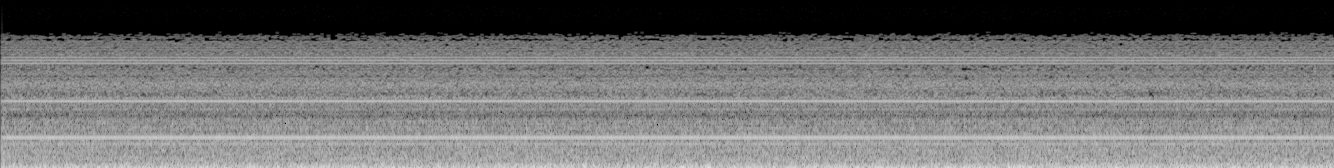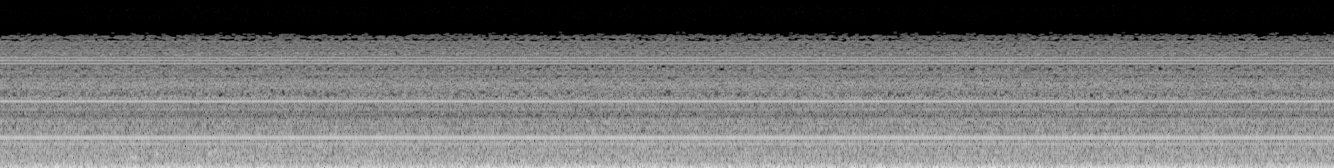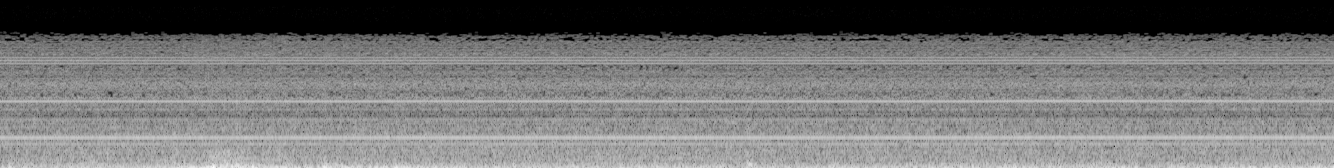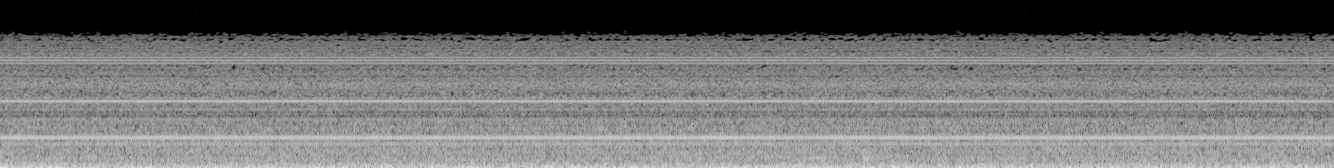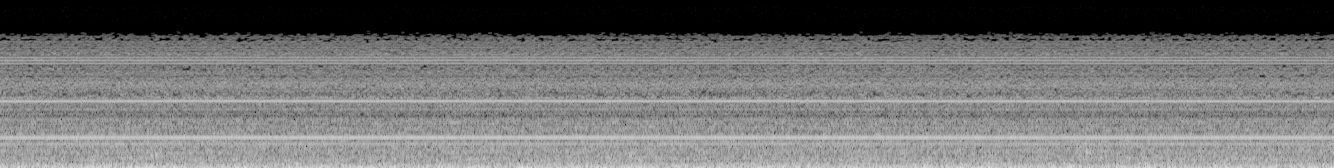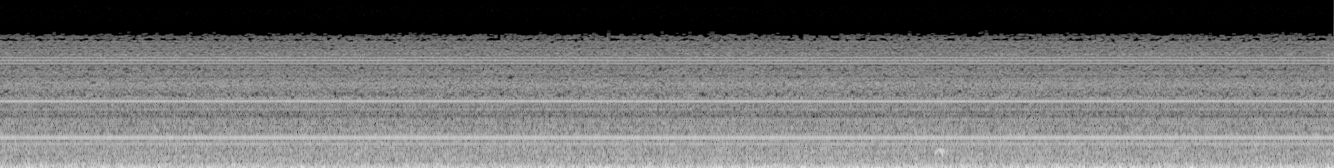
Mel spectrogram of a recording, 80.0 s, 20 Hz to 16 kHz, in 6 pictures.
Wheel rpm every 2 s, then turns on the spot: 0, 0, 0, 0, 0, 0, 0, 0, 0, 0, 0, 0, 0, 0, 0, 0, 0, 0, 0, 0, 0, 0, 0, 0, 0, 0, 0, 0, 0, 0, 0, 0, 0, 0, 0, 0, 0, 0, 0, 0.
none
